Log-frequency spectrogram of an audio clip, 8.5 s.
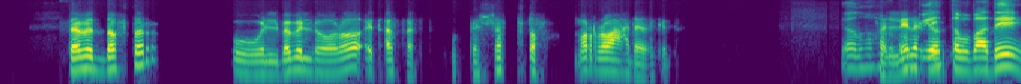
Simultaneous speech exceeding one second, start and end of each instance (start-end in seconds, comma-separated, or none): none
